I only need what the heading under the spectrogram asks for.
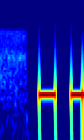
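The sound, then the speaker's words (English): A brief burst of static cuts off, followed by two evenly spaced beeps of a steady electronic tone, the repeating pulse of a phone busy signal after the other caller hangs up. “has hung up the phone.”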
